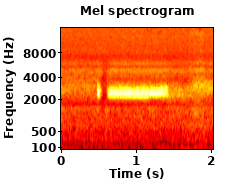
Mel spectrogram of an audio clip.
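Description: A single electronic beep on the phone line: a brief click, then a steady high tone lasting just under a second, over faint line hiss.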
